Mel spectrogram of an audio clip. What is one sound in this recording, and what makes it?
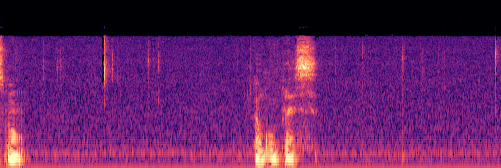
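Small plastic toy parts click softly as they are handled.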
